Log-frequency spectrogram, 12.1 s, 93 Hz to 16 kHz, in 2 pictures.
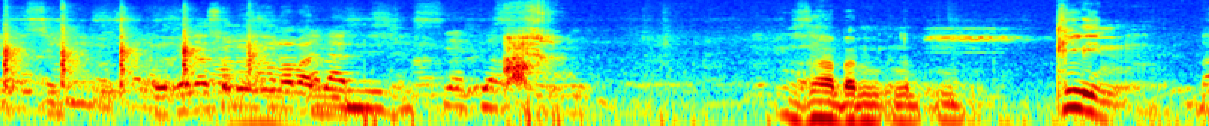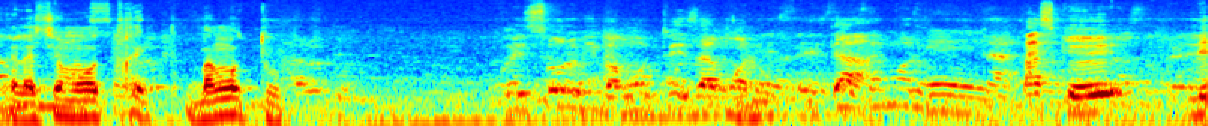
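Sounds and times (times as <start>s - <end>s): sharp breathy vocal sound: 2.5s - 3.0s.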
